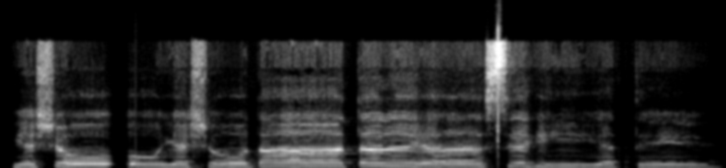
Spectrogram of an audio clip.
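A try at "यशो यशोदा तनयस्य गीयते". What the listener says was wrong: So you swapped the high pitch with the low pitch and low pitch with high pitch.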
